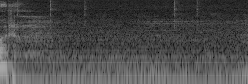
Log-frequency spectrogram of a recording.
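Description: A few faint, sharp clicks of a computer mouse button, spaced irregularly, over a low steady hum.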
